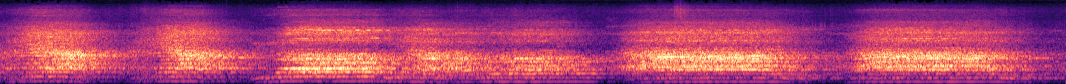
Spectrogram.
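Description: A large group of voices chanting together in unison: short phrases on one steady pitch, each one to two seconds long with a brief break between them, repeated over and over.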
